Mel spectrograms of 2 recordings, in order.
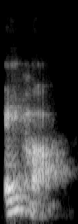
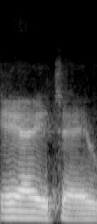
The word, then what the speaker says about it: AIHA: industrial hygiene association or a-ha welcome Ben I thanks it's actually a iha we don't try to for that pronounce it it's just a little too weird all right no worries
